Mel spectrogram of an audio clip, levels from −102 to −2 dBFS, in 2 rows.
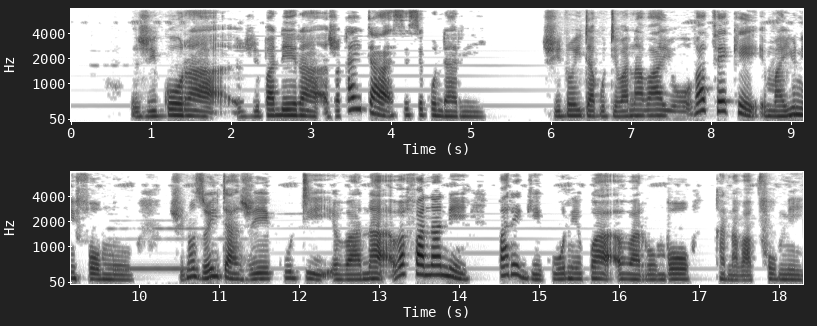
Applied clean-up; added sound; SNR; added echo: classical method spectral subtraction.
